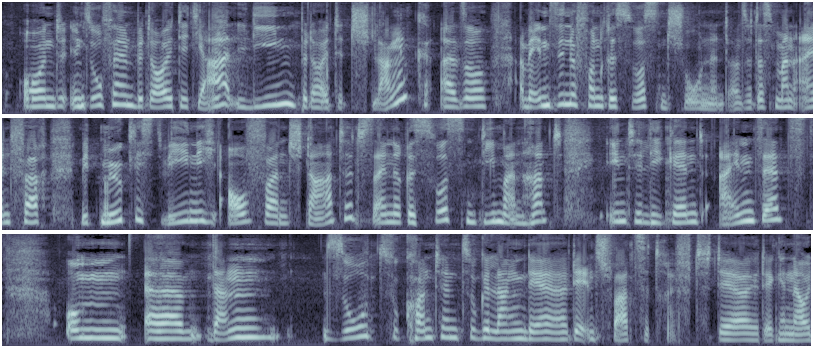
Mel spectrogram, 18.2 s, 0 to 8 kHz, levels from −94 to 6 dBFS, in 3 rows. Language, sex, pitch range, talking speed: German, female, 210-250 Hz, 150 wpm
